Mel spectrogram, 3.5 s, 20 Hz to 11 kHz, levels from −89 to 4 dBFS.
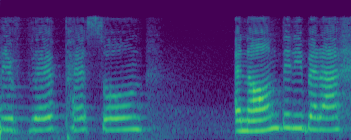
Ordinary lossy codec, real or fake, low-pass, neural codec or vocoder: Opus, 64 kbps; fake; 7.2 kHz; codec, 16 kHz, 0.4 kbps, LongCat-Audio-Codec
